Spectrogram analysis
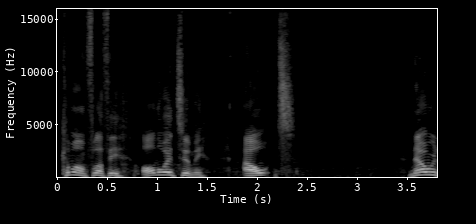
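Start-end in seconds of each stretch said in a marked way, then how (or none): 0.0-2.4 louder, higher call to the dog. Real, not acted. Trainer calling dog back, then loud command. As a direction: call him all the way in.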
